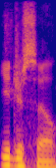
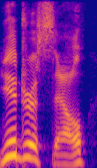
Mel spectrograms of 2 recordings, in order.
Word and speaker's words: Yggdrasil: How do you say that fucking Yggdrasil. Yggdrasil.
